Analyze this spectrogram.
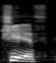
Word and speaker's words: GIF: however they are wrong it is a soft g pronounced jif end of story wow and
